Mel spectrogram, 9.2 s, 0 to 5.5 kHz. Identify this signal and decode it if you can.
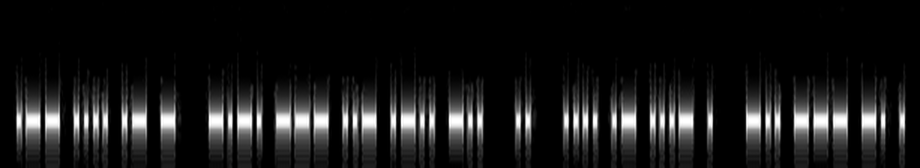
Morse code, heard as a keyed tone, about 25 wpm, 600 Hz. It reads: WHAT COULD I HAVE DONE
